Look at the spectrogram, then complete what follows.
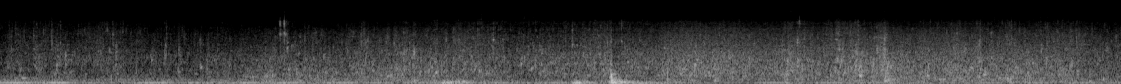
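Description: Sea water washing against the rocks at the water's edge, with wind rumbling on the microphone. Two short dull knocks come about six seconds in.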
